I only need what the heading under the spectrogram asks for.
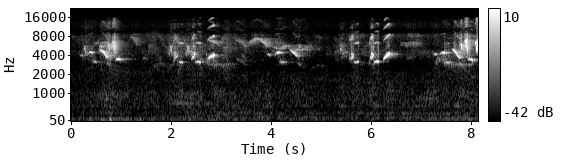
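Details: A double-collared seedeater, worked up by a female's arrival, gives scattered, slightly quieter phrases of high chirps and thin slurred whistles, separated by gaps of a second or more.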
